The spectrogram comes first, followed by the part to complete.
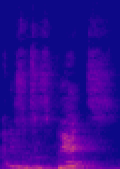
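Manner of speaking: high, loud whoa whoa wait; mock alarm. Stopping his date mid-flirt, high and alarmed. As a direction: stop her in a mock panic. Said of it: "I was like".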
